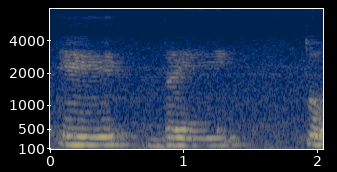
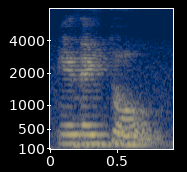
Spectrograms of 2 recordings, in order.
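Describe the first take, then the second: First: एदैतो stretched very slowly and softly; slow, soft drawn-out recital. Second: Said in the usual way. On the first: Shown as a demonstration. Teacher to students, easing the sutra word out very slowly and softly. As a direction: let एदैतो trail out slowly. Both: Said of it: "सातवां है".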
